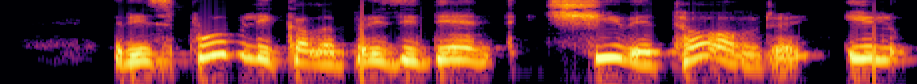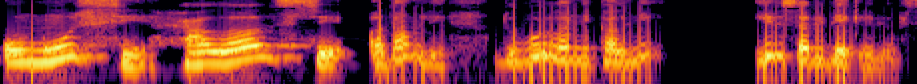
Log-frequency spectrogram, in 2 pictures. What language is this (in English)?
Dargwa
